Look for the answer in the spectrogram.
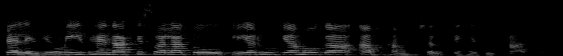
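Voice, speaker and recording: A woman teaching Quran recitation rules, patiently explaining and asking questions she then answers herself, with slow drawn-out recited verses. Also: high-pitched, fairly even intonation. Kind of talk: online tajweed lesson. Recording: dull lo-fi audio.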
